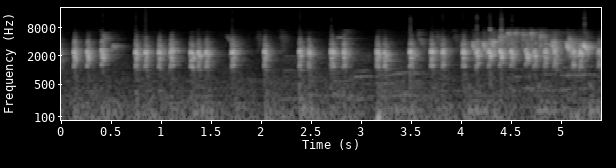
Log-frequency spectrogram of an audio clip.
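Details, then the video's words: Yellow-vented bulbul (trucukan) singing actively, used as a lure and tutor for training cage birds: quick bursts of bubbly, chattering notes repeated about three times a second, ending in a denser, faster warbling run. "SUARA TRUCUKAN GACOR UNTUK PANCINGAN DAN MASTERAN"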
